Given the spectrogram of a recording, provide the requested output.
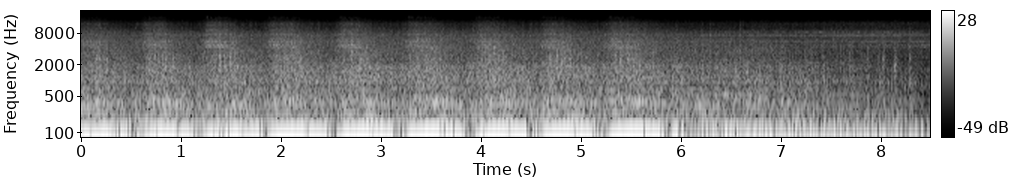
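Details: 1950 Chevrolet Styleline parked 7-9 years, restarted, carb base O-ring suspect: strong pulsing surges about once a second, then settles into a steady, even low idle; normal running after restart.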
